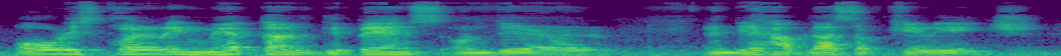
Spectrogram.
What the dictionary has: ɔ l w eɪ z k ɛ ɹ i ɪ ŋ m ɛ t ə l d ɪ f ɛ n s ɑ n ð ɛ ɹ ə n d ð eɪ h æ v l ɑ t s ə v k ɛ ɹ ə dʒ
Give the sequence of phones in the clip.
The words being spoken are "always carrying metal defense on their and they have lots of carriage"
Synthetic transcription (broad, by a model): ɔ l w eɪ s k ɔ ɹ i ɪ ŋ m ɛ t ə l d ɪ p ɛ n s ɑ n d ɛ ɹ ə n d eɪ h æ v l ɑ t s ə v k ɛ ɹ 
